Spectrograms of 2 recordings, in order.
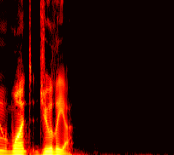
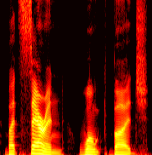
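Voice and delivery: ordinary delivery

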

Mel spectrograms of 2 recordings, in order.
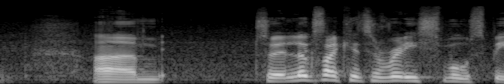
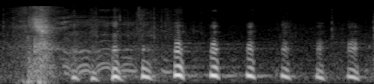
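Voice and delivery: high, rapid run of giggles; staccato high laughter; giggling laugh. Real, not acted. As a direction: burst into a long high-pitched chuckle. Laughs at own tubular bells joke.

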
